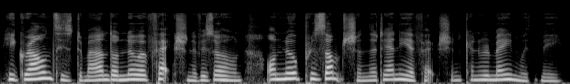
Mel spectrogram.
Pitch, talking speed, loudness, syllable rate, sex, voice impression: 210 Hz, 210 wpm, -17 LUFS, 5.4 syllables/s, female, very feminine, adult-like, slightly soft, fluent, slightly intellectual, elegant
